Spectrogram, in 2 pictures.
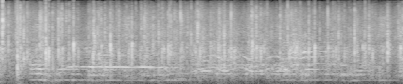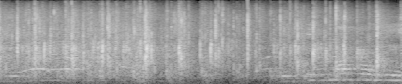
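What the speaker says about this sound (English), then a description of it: "let's give the Lord a clap offering" A church congregation claps together in a sustained round of applause during a Sunday morning service, a dense, steady patter that fills the room with voices mixed in.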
